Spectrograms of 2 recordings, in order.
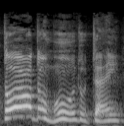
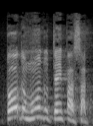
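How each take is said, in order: First: "Todo" loud and hugely drawn out; slow, loud emphasis on a long "Todo"; stress on TODO. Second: Loud, forceful declaration at a steady pace; raised preacher's voice, evenly punched; emphatic preaching. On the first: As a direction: stretch out "Todo" at full voice. Repeats it with a stretched first word. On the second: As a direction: drive the whole line home to the congregation. Preacher repeats the line with force. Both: Real, not acted.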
